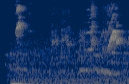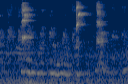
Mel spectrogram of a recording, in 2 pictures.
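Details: Tame grey cockatiel chicks give harsh, hissing squawks and rising chirps in irregular bursts.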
